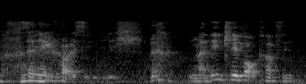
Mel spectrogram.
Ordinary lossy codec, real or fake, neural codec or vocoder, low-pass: none; fake; codec, 16 kHz, 2 kbps, FunCodec, trained on LibriTTS, 25 frames a second; none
